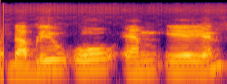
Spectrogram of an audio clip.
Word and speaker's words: woman: Or also W-O-M-A-N, woman, man. Again, it is schwa sound there.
